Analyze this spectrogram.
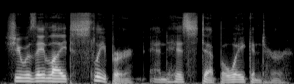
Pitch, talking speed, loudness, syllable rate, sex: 115 Hz, 205 wpm, -19 LUFS, 5.2 syllables/s, male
